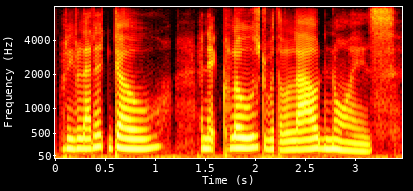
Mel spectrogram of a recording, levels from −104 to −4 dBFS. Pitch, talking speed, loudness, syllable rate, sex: 190 Hz, 205 wpm, -18 LUFS, 4.7 syllables/s, female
